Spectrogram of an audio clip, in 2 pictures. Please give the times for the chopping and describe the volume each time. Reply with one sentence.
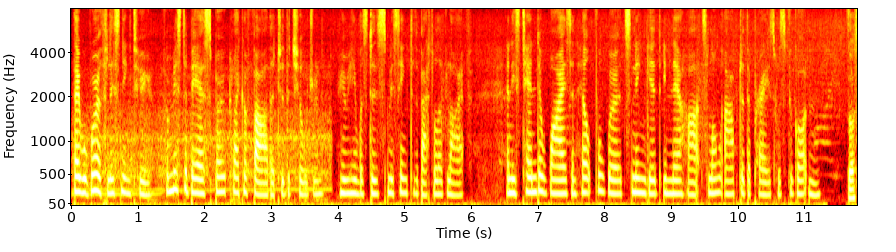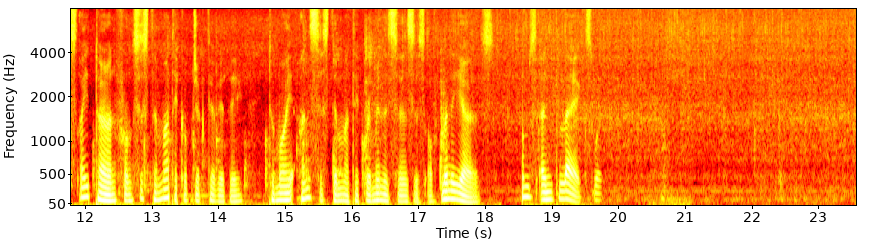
The chopping can't be heard in this clip.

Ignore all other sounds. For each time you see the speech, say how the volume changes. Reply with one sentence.
The speech can be heard from 0.0 to 19.8 s, at a steady volume.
